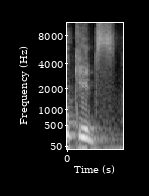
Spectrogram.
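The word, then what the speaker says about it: Keats: देखो John किड्स है actual में यहां पे टी है जॉन किड्स है लेकिन यहां पर उच्चारण आ रहा है किड्स जैसा जॉन किड्स यानी किड्स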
